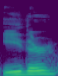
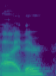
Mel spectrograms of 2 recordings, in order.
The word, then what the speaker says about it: either: and neither in Canada so either or either neither or neither I use both pronunciations I don't know why my only explanation could be that there might be a British pronunciation and an American and because Canada is a mix of both sometimes I say both so um I this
